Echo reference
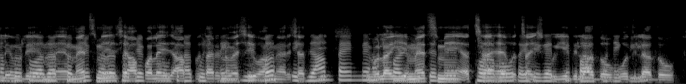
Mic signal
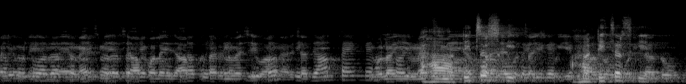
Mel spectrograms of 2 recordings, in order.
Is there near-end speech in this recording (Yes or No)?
Yes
